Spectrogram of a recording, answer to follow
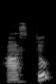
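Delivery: "hast du" joined as "hastu"; naturally linked. Shown as a demonstration. Teacher modelling for learners, linked pronunciation. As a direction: merge the t and d of "hast du" into one sound. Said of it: "자연스럽게 발음이어서".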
